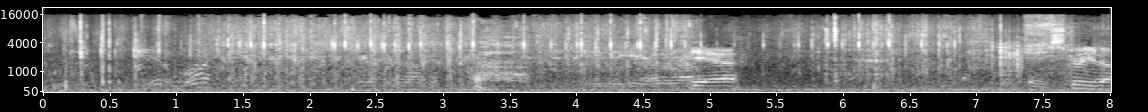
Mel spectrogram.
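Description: A fishing reel clicks and whirs as line is reeled in.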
